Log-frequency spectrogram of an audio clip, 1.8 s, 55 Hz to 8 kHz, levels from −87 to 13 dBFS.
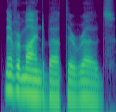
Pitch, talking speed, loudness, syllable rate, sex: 115 Hz, 170 wpm, -17 LUFS, 4.4 syllables/s, male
